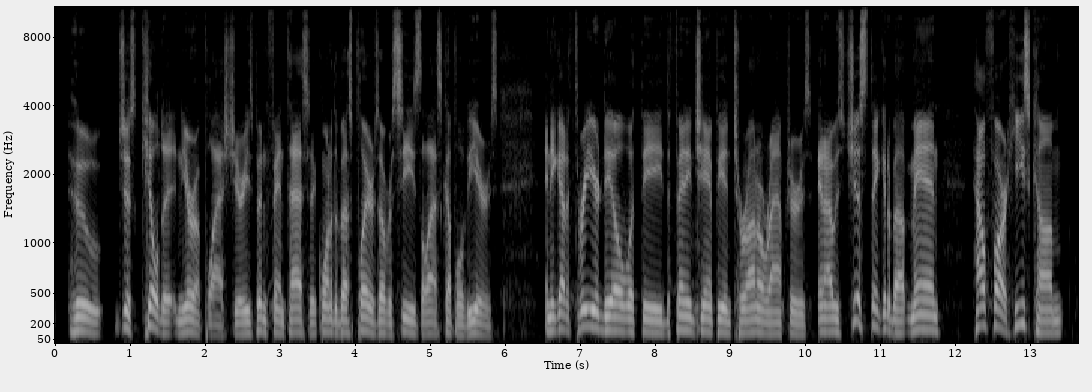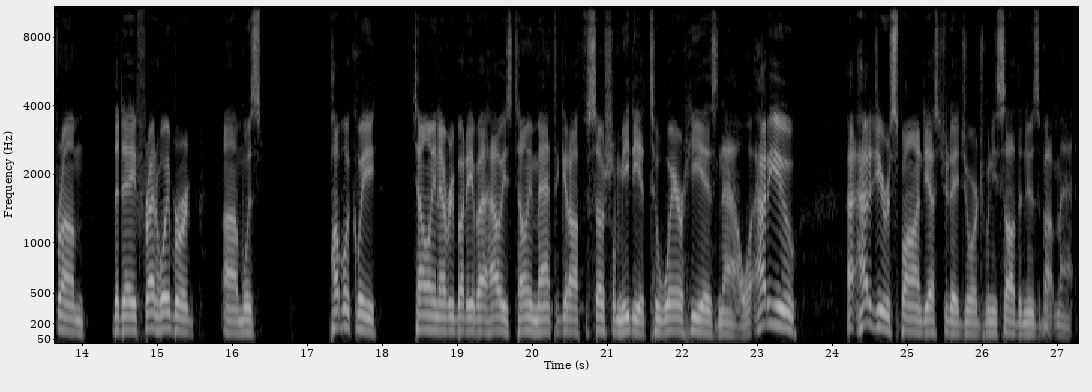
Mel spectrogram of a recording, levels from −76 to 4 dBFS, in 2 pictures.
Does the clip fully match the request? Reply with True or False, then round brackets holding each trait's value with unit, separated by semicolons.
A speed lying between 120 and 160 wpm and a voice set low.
False (190 wpm; 125 Hz)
